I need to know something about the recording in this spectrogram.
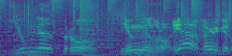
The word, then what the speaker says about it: Djungelvrål: Called the Djungelvrål. Djungelvrål. Djungelvrål. Yeah, very good pronunciation.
